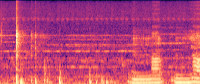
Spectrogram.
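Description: Small sharp clicks and taps of a screwdriver and the metal odometer number-wheel assembly being handled, the loudest about a third of a second in. They are followed near the end by a man's drawn-out voice saying "nol" (zero) over faint background music.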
